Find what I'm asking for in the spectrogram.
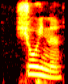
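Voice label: "сюйны" Komi, female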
